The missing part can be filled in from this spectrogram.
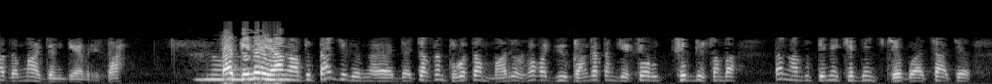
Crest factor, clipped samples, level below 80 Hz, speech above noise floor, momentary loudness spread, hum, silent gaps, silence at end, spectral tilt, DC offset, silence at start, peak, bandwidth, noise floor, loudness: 16 dB; 0.5%; -48 dBFS; 29 dB; 17 LU; none; none; 0.25 s; -5.5 dB/octave; under 0.1%; 0 s; 0 dBFS; 8 kHz; -44 dBFS; -15 LUFS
